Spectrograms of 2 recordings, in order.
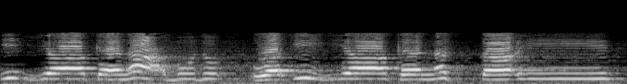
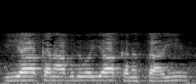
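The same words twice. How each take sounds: First: The y sound in iyyaka is pressed and doubled. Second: The y sound in iyyaka is short and single. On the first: The speaker calls it right. "அழுத்தணும். சப்து இருக்குது" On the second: The speaker calls it wrong. "அர்த்தம் மாறும்"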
